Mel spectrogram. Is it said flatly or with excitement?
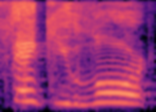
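excitement. It is said with fervent excitement.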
